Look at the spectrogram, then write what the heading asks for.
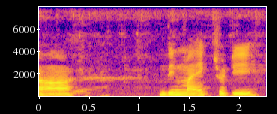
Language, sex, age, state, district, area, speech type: Nepali, male, 18-30, West Bengal, Kalimpong, rural, spontaneous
